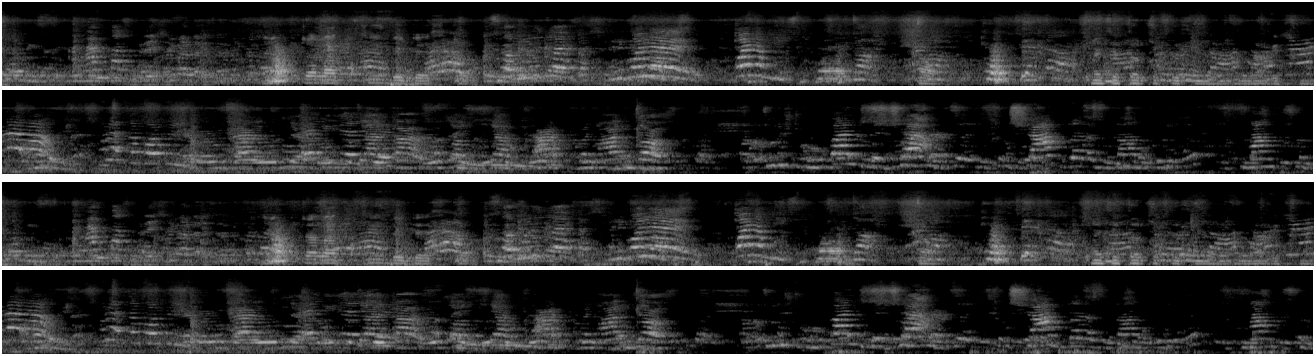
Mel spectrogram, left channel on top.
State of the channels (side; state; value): both; normal; correlation 0.35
